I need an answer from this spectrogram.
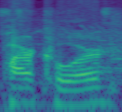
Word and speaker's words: parkour: It's pronounced parkour.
